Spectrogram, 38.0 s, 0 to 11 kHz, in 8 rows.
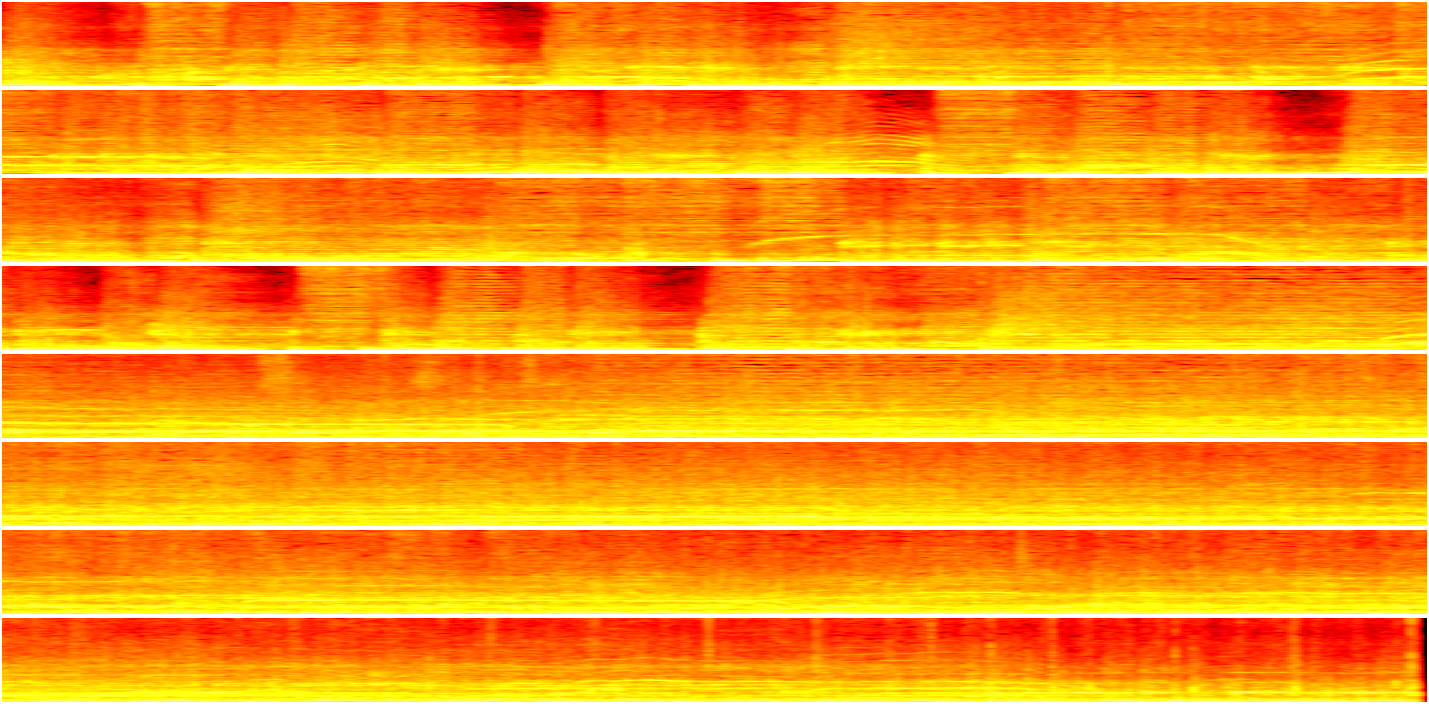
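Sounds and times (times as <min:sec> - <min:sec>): live soul band playing: 0:00.0 - 0:38.0
sliding sustained lead notes: 0:19.4 - 0:36.6.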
